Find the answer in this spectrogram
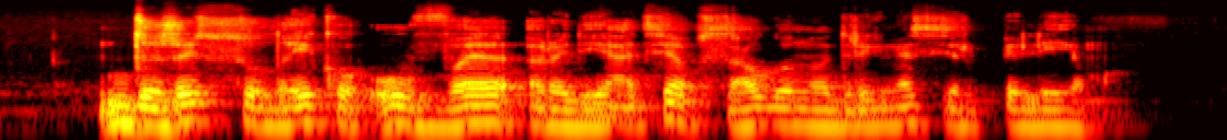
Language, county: Lithuanian, Vilnius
